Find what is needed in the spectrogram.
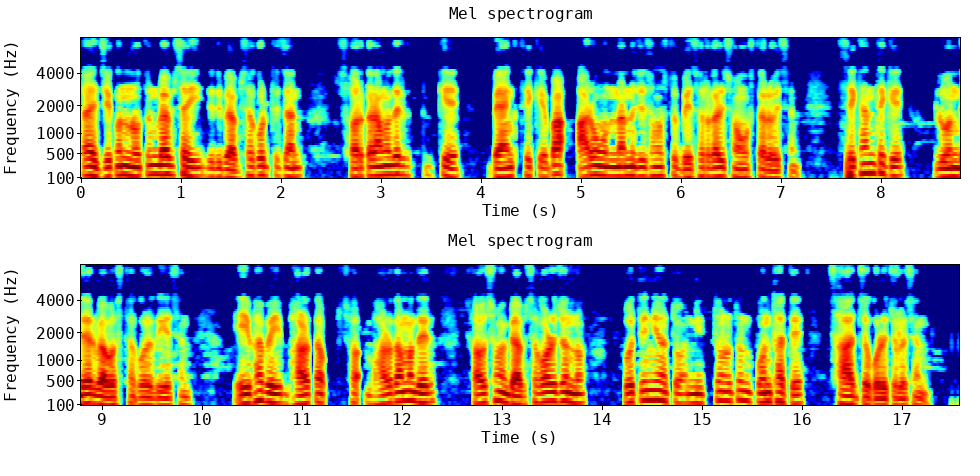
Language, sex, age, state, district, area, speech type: Bengali, male, 30-45, West Bengal, Paschim Medinipur, rural, spontaneous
